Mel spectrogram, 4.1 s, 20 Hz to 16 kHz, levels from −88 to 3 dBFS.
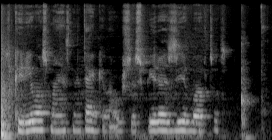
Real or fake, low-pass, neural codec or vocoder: real; 14.4 kHz; none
